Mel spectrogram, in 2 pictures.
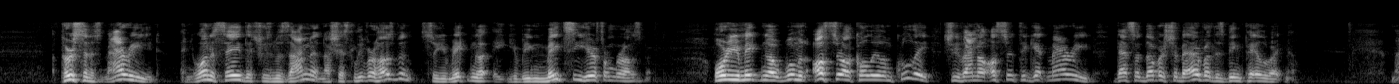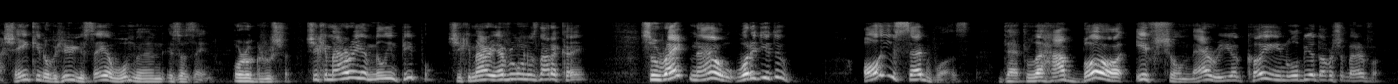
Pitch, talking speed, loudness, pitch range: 195 Hz, 220 wpm, -20 LUFS, 155-220 Hz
